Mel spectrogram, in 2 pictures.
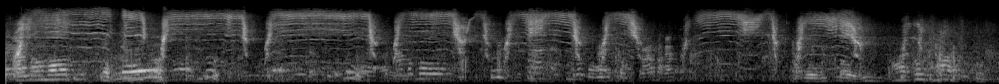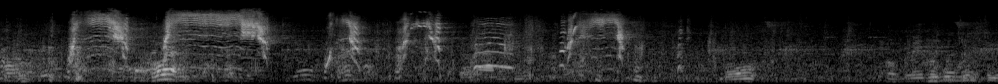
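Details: Hungry baby monkey crying to its mother for milk: bursts of shrill, harmonic screeches and wavering squeals, many arching high then falling, coming in rapid runs with short pauses between.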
